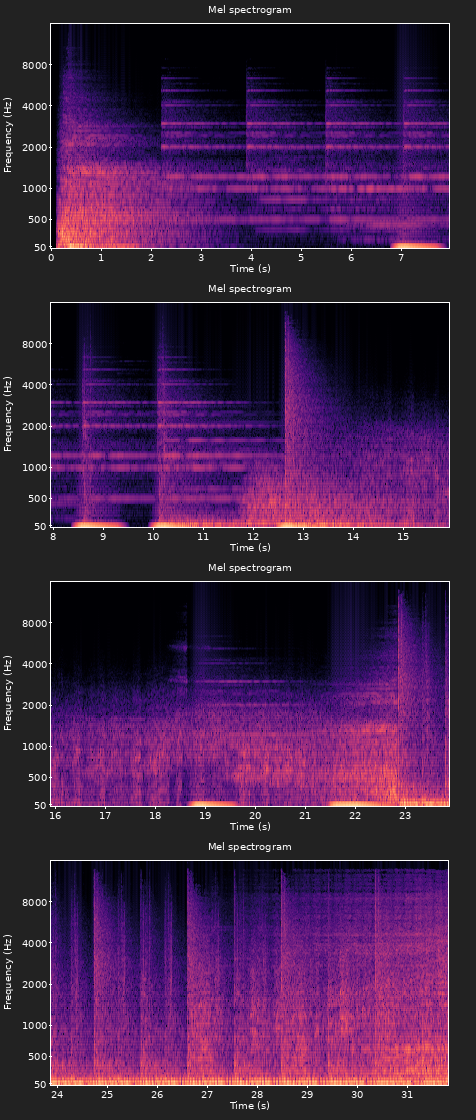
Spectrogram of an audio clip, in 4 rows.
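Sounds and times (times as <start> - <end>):
scary sounds: 0.1 - 3.6, 6.6 - 31.8.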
